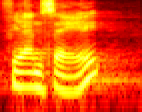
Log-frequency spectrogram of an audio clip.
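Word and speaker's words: fiancée: get marry a woman whereas if you use double e at the end of this word the pronunciation is same fiancee that means a woman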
